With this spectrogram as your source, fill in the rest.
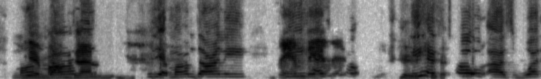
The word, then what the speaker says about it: Mamdani: And how do you pronounce his name? Mamdani. Yeah, Mamdani.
